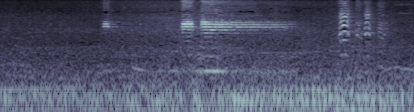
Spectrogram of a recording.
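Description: A motorbike engine hums as it passes close by.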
